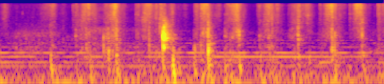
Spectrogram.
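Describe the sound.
Tarot cards being shuffled: soft, rapid ticking and riffling in a steady rhythm, quiet throughout, with one slightly sharper snap partway through and no talking.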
